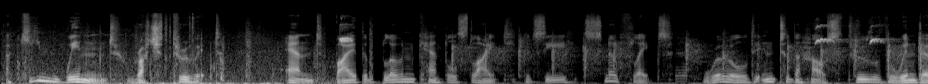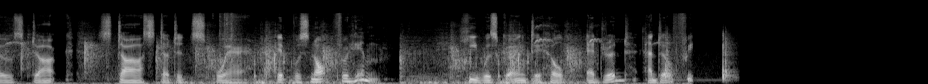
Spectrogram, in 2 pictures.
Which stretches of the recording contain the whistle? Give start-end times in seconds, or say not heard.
3.0-3.5, 8.2-9.6, 14.6-16.0.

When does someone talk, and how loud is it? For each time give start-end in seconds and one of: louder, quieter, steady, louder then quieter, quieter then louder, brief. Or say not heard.
0.0-16.2 quieter then louder.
